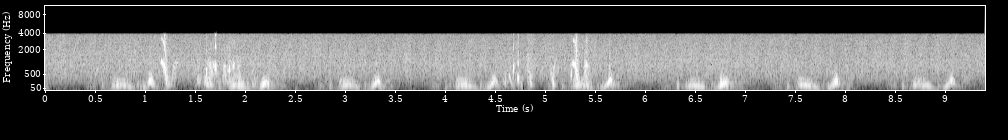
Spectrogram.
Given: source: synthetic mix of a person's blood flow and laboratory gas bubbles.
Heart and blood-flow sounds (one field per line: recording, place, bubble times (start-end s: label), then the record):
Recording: Doppler ultrasound of blood flow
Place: precordium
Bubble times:
1.15-1.34 s: bubbles
1.50-2.14 s: bubbles
4.57-4.79 s: bubbles
4.82-4.92 s: bubbles
5.03-5.14 s: bubbles
5.24-5.47 s: bubbles
From the record:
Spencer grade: 2 (many but less than half of the cardiac periods contain bubble signals, singularly or in groups)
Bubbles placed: only in the low amplitude regions of the cardiac cycle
